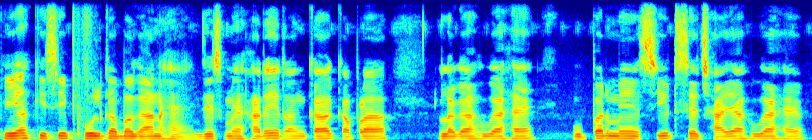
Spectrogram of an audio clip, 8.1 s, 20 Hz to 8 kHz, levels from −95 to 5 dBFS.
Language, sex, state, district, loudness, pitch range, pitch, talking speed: Hindi, male, Jharkhand, Palamu, -17 LUFS, 130-135 Hz, 130 Hz, 155 wpm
